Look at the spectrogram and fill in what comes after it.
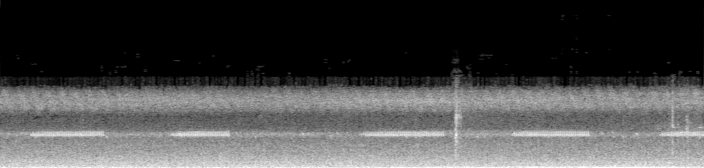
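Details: Crickets and insects high on a forested mountain, recorded live: high trilled bursts repeating at uneven intervals, one sharp click near the middle and a brief low rumble near the end, all over continuous wind noise in the trees.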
